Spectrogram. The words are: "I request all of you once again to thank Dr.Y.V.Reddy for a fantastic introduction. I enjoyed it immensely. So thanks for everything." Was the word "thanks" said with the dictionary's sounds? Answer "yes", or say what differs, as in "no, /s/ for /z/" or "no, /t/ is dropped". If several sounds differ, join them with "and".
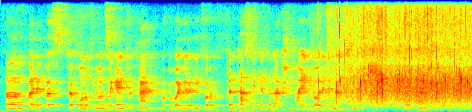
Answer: no, /t/ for /θ/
